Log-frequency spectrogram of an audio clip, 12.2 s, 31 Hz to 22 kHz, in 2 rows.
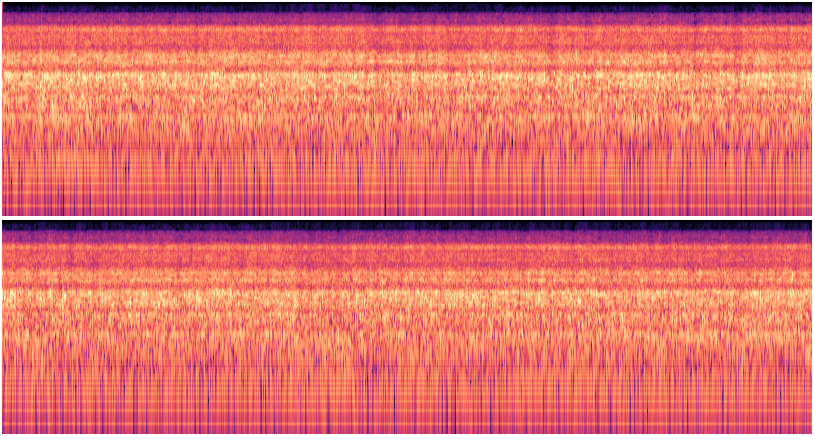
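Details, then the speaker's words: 2007 Ford Shelby GT500 supercharged V8 with L&M NSR cams, first cold start after install: deep steady burble holding a fast even cold idle, no misses or knocks; healthy, expected to idle down lower when warm. "first cold start with the normal idol and everything it's cold let's see how she sounds"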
